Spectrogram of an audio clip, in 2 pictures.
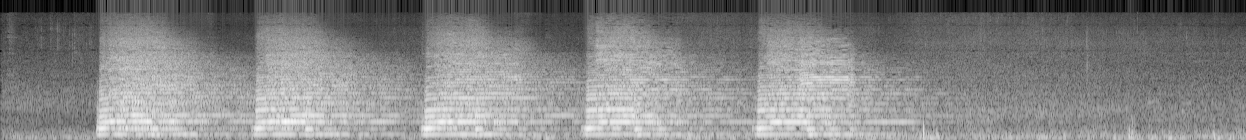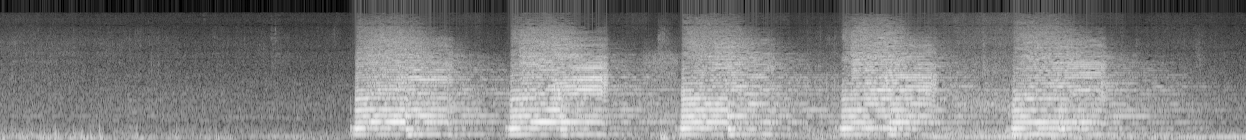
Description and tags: Gamewell Diaphone fire station horn
A series of blasts from a Gamewell diaphone air horn atop a volunteer fire station, used to call out volunteer firefighters.
air-horn, alarm, alert, diaphone, emergency, fire-station-horn, gamewell-diaphone, horn, warning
